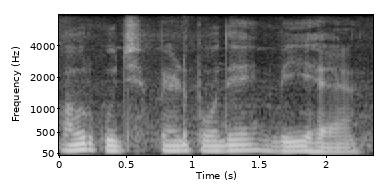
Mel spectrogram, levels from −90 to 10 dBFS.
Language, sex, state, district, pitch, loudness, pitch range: Hindi, male, Uttar Pradesh, Saharanpur, 105 Hz, -15 LUFS, 95-115 Hz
